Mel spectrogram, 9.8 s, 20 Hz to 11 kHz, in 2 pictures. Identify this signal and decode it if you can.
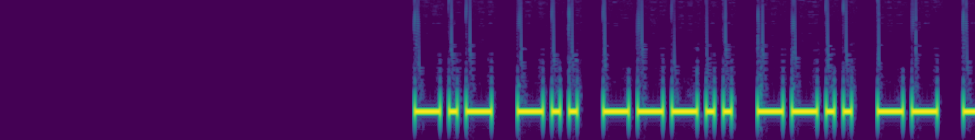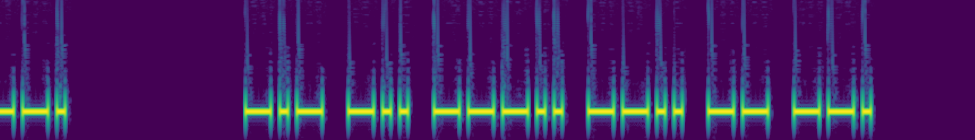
Morse code, heard as a keyed tone, about 28 wpm, 700 Hz. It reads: KD8ZMG KD8ZMG
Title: USA Call Signs - 6 Characters - Repeated 2x - 28wpm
